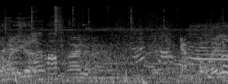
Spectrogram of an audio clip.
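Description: Several people talking over one another around a shared meal, with a few light knocks and clinks of dishes and utensils.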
